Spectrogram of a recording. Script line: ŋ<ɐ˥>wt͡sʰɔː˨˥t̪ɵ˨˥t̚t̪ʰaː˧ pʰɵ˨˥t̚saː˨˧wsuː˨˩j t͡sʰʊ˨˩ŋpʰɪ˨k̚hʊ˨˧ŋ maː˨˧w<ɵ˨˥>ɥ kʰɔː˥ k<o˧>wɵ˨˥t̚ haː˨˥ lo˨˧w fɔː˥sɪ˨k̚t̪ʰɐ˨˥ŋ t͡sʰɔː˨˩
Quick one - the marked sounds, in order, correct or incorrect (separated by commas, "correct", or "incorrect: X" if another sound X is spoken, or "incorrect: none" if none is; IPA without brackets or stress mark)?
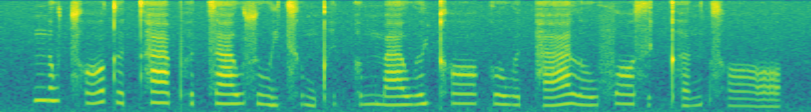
correct, incorrect: ɵ˥, correct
